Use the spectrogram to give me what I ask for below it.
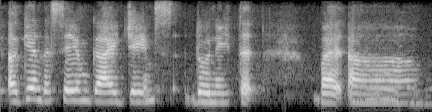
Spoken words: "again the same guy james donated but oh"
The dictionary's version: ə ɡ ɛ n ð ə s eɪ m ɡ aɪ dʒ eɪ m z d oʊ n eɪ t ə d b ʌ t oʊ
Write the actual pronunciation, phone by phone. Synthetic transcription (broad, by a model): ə ɡ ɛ n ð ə s eɪ m ɡ aɪ dʒ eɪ m s d oʊ n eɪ t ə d b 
